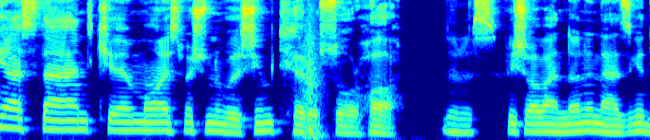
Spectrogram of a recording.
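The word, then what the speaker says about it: pterosaur: گاهی اوقات من می‌بینم به غلط اسم این‌ها رو پتروسور تلفظ می‌کنن. این تلفظش در واقع تروسوره. این پی اولش تو انگلیسی تلفظ نمیشه. آره پی تلفظ نمیشه.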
